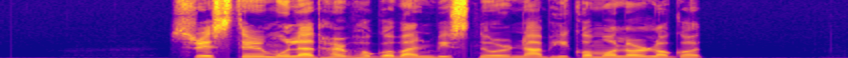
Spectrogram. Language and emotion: Assamese, neutral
